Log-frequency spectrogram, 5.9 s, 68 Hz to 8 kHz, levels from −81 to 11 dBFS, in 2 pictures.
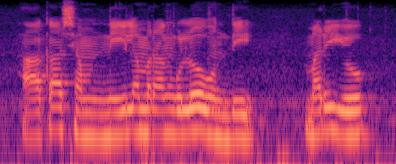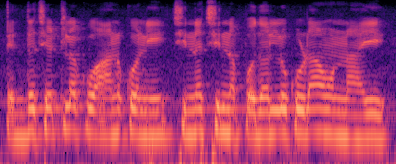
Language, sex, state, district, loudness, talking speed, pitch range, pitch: Telugu, male, Telangana, Adilabad, -13 LUFS, 130 wpm, 150-170 Hz, 160 Hz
